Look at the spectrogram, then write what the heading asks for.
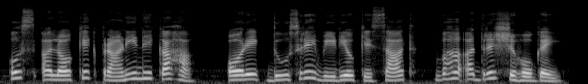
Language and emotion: Hindi, neutral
